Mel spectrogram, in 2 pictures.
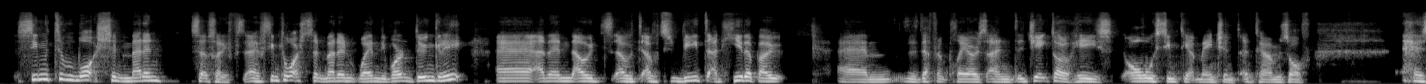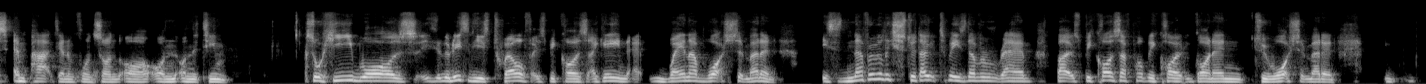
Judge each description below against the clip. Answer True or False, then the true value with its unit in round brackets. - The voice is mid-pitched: True (145 Hz)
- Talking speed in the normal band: True (195 wpm)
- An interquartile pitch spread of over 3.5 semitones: True (4.4 semitones)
